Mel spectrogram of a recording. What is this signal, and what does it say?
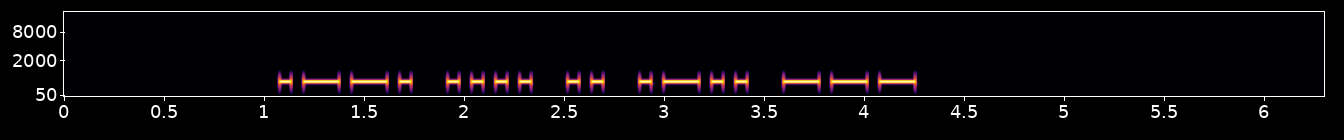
Morse code, heard as a keyed tone, about 20 wpm, 700 Hz. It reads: PHILO
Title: Build A Word - 5 Letters At A Time - 10-Letter Words - 20wpm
